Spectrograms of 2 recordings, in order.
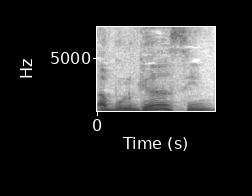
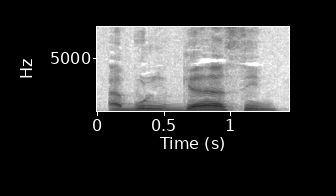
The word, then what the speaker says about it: Abul Qasim: d'origine, il y a que la lettre Qaf peut être prononcée Gaf, avec le Ga, hein, le Ge, le son Ge, hein, Qaf et Gaf. Abul Qasim, Abul Qasim, c'est valable dans la langue arabe.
